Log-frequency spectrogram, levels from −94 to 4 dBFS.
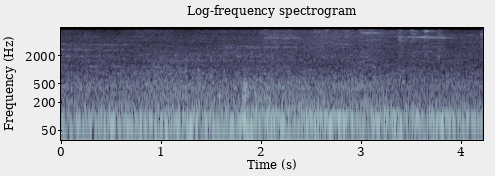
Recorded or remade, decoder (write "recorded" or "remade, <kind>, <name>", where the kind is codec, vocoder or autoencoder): recorded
